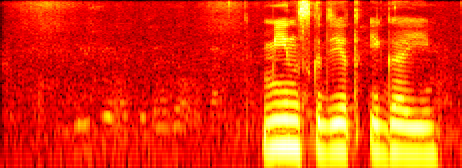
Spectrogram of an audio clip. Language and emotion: Russian, neutral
